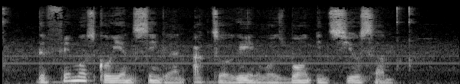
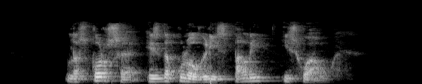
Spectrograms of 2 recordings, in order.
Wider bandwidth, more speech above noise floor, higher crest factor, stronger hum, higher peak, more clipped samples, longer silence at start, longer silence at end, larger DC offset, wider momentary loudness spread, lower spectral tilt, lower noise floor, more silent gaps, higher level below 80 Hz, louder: first, 16.5 kHz vs 7.8 kHz; second, 24 dB vs 66 dB; about the same, 18 dB vs 20 dB; neither; about the same, -2 dBFS vs 0 dBFS; neither; second, 0 s vs 0.65 s; second, 0.3 s vs 0.85 s; neither; about the same, 10 LU vs 11 LU; about the same, -4 dB/octave vs -5 dB/octave; second, -42 dBFS vs -84 dBFS; neither; first, -34 dBFS vs -56 dBFS; about the same, -17 LUFS vs -18 LUFS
